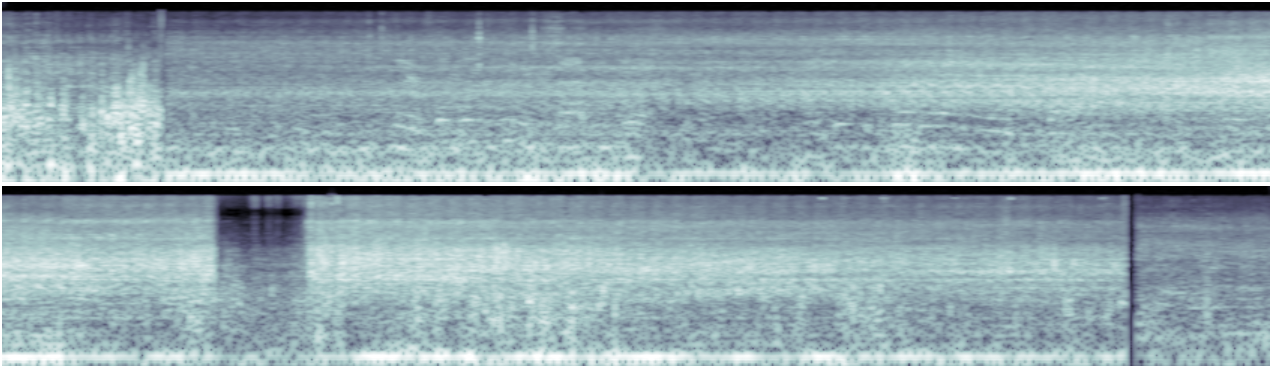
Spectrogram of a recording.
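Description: A pickup truck's engine rumbles deeply as it drives slowly past.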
